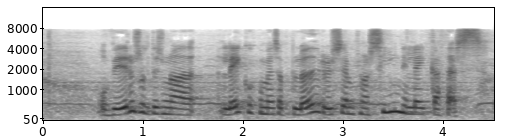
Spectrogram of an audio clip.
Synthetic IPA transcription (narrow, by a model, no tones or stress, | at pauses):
ɔɣvɪðɛɾʏms̬ɔlt̪ɪs̬uːnaːð | leːjkɔhkʏmɛðɛsaplœðɾʏsɛmsuːnasiːnɪleːjkaθɛsː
